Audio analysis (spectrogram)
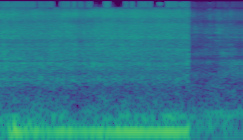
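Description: Spice paste of turmeric, chilli powder, coriander powder, green chilli and garlic paste frying in a pan gives a loud, steady sizzle, then the hiss drops abruptly near the end.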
